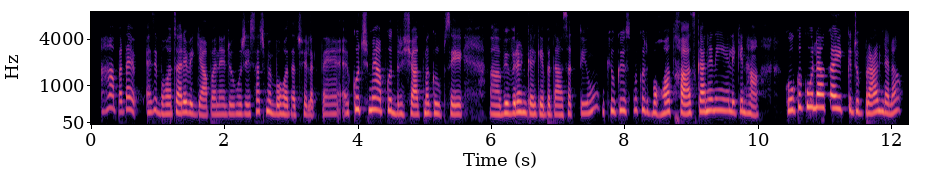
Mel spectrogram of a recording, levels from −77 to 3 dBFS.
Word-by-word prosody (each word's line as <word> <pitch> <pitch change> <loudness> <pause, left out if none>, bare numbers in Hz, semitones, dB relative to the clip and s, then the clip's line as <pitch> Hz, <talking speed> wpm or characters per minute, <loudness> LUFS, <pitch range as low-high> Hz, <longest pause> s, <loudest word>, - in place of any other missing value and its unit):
हाँ 325 +7 -3
पता 250 +5 -2
है, 290 - -2 0.2
ऐसे 245 +4 -4
बहुत 210 -1 -3
सारे 240 0 +4
विज्ञापन 200 -3 -2
हैं 200 - -5
जो 205 0 -4
मुझे 210 0 -4
सच 260 +5 -4
में 255 -3 +2
बहुत 200 -1 0
अच्छे 190 +3 -5
लगते 180 -3 -8
हैं। 210 +2 -7
कुछ 305 -2 +1
मैं 295 +1 +5
आपको 275 -1 +1
दृश्यात्मक 210 0 -1
रूप 210 -3 0
से 200 -2 0 0.5
अ, 200 -1 0
विवरण 225 +2 +4
करके 210 -2 0
बता 200 -1 -2
सकती 215 +2 -6
हूँ। 280 +11 -5
क्योंकि 275 +1 0
उसमें 275 +2 -6
कुछ 290 - -1
बहुत 230 +2 +1
खास 215 +1 +3
गाने 260 +2 +4
नहीं 285 0 0
है 270 - -1
लेकिन 245 0 -1
हाँ 190 -5 -2 0.4
कोका-कोला 350 +6 +5
का 335 - +8
एक 320 -2 +1
जो 260 -1 -1
ब्रांड 240 +3 +3
है 225 - +2
ना 240 +6 -3
230 Hz, 220 wpm, -25 LUFS, 210-270 Hz, 0.5 s, का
